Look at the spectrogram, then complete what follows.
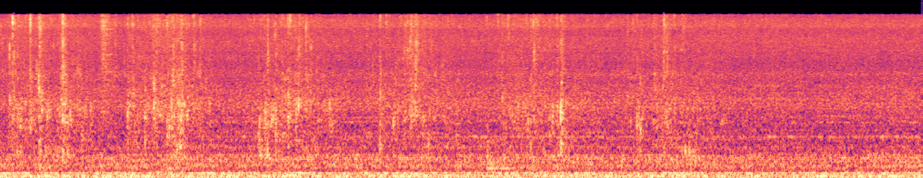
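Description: A wooden paddle stirring a large pan of raw, wet chicken pieces: scattered squelches and scrapes against the stainless steel, over a steady low rumble.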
